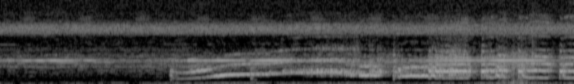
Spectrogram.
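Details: Red junglefowl calling to lure wild birds with a decoy male and female voice: long rising tonal notes swell and hold, ending in a choppy harmonic crowing phrase, with low rumbling background noise.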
